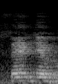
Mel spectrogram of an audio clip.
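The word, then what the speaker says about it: Zaitsev: और याद रखिए ये किसने बताया था, ये बताया था रशियन साइंटिस्ट अलेक्जेंडर जडेव ने, तो इसे हम जतेव रूल भी बोलते हैं और प्रोनाउंसिएट करते हैं सेटजेव रूल से।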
